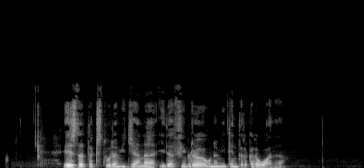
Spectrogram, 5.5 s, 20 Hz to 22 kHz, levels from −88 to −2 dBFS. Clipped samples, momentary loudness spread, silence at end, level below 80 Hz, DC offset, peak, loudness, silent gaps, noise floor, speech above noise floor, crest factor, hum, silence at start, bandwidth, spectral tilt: under 0.1%; 25 LU; 1.25 s; -82 dBFS; under 0.1%; -6 dBFS; -26 LUFS; none; -78 dBFS; 54 dB; 22 dB; none; 0.95 s; 9.4 kHz; -6 dB/octave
